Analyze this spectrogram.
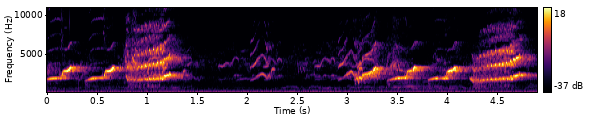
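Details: Singing cockatiel, a recording meant to encourage mating: rising whistles, a loud grating squawk, wavering swooping warbles, then a string of upward-stepping whistled notes, with a constant low hum beneath.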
